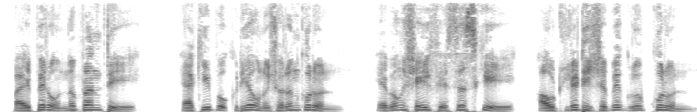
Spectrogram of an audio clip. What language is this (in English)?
Bangla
